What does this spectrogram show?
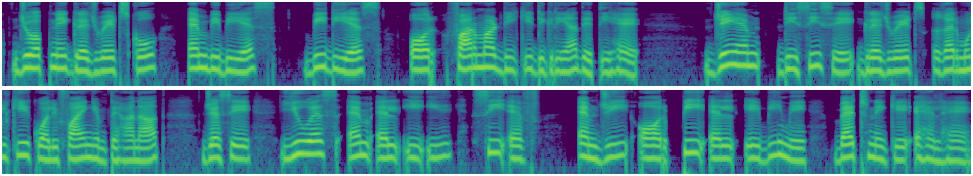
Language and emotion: Urdu, neutral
